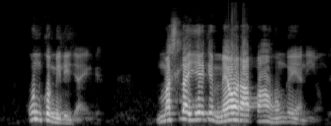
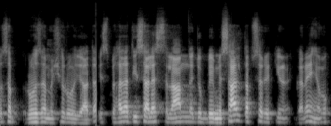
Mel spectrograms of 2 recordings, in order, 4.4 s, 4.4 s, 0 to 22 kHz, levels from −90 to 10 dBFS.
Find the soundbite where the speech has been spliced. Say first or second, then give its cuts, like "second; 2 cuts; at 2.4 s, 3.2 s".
second; 1 cut; at 1.2 s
